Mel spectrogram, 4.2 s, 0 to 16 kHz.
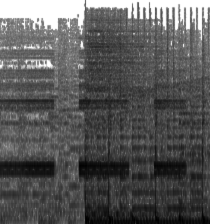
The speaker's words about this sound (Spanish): Era el mensaje que se enviaba a las 20:18 horas mediante ese sistema ya conocido en anteriores ocasiones, S-Alert, de la Red de Alerta Nacional.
